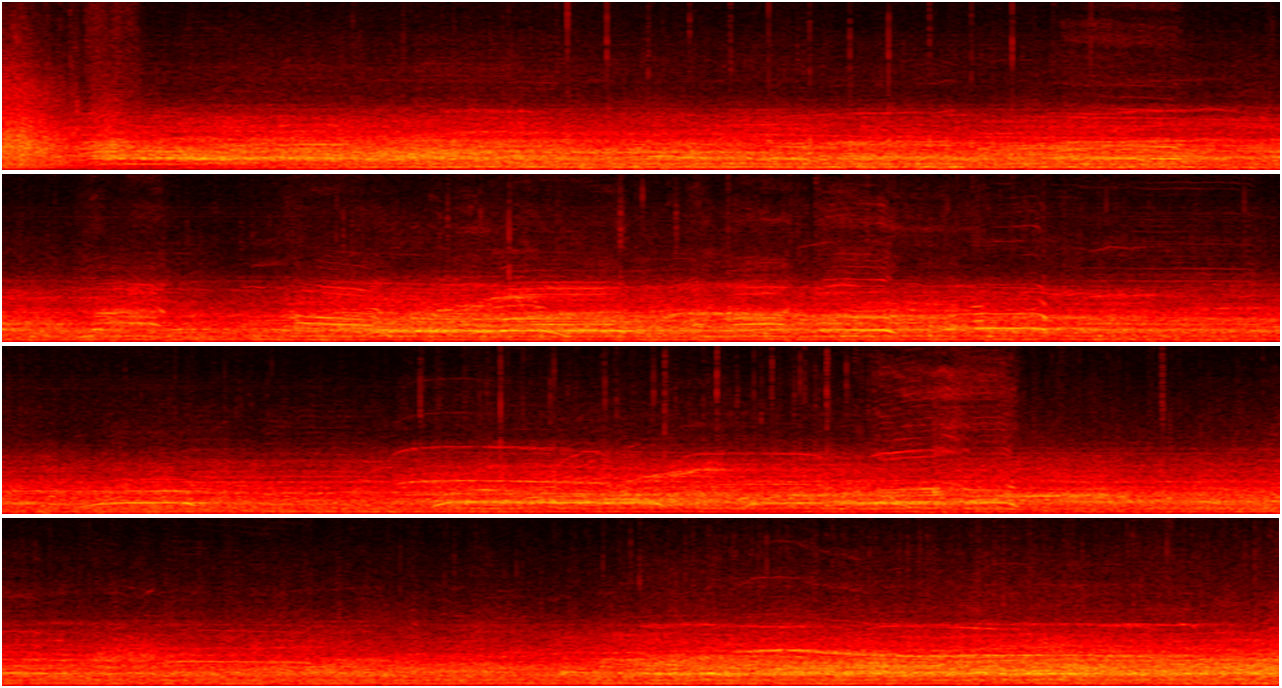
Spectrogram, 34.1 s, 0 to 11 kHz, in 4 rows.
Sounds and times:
Outside, urban or manmade: 0:00.0 - 0:34.0.

